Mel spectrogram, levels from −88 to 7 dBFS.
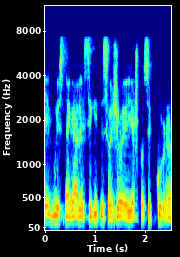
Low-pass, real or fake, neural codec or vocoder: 7.2 kHz; fake; codec, 16 kHz, 4 kbps, FreqCodec, larger model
